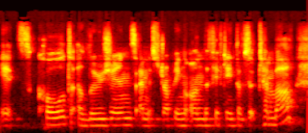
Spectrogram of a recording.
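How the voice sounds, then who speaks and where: Speaking with an Australian accent, a woman uses a fairly low pitch. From Sydney, Australia (Western Sydney). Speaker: singer. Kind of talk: interview.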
